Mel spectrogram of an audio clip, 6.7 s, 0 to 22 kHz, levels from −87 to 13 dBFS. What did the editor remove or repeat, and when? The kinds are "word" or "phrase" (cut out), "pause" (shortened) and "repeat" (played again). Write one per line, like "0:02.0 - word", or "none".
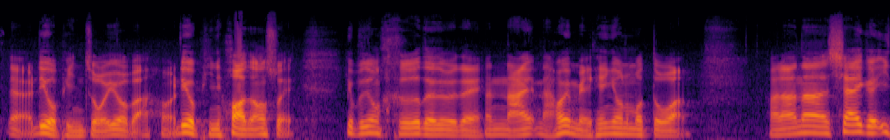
none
